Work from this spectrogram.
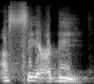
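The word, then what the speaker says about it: As-Sa'di: Keluarganya sendiri mengatakan cara baca yang benar adalah asi.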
